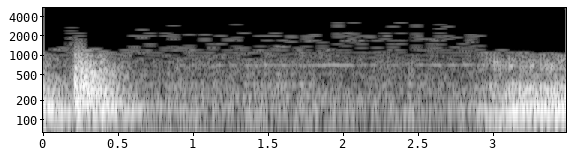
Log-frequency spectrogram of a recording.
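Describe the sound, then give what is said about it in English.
A small car's engine rumbles steadily, with a brief thump near the start, then swells louder toward the end as it revs up. No one speaks. “Where'd you get this little bus?”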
